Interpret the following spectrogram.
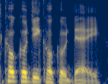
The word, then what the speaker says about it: Koko-Di Koko-Da: and goes, life goes on, da, but it's Koko-Di Koko-Da is the way you're supposed to pronounce it, so that ruins about 35 jokes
